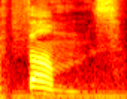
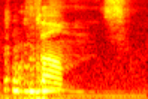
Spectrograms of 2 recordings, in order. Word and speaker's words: thumbs: these these are your thumbs okay but the B is silent we do not pronounce the b the B is silent thumbs thumbs thums thumbs thumbs thumbs one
